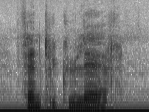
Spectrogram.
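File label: "ventriculair", Dutch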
